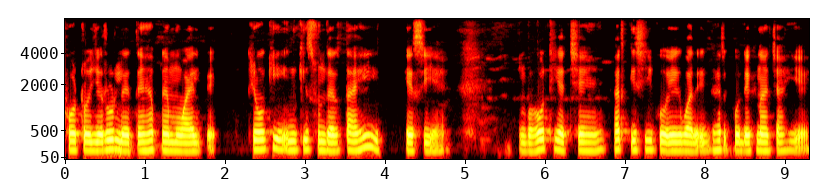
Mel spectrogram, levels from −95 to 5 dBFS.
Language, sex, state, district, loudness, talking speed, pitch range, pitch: Hindi, male, Bihar, Jahanabad, -15 LUFS, 175 wpm, 140-155 Hz, 145 Hz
